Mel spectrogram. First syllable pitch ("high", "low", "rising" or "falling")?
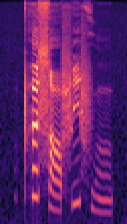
high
